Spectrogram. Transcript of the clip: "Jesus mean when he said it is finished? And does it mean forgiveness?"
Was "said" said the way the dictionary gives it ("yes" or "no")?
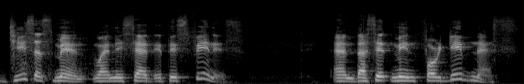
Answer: yes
